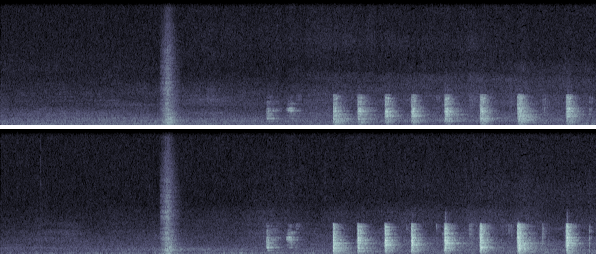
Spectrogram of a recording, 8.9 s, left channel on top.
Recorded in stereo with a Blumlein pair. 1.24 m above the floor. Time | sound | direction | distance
2.4 | a whoosh | 10° right | 5 m
4.0 | hammering | 60° right | 2.0 m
